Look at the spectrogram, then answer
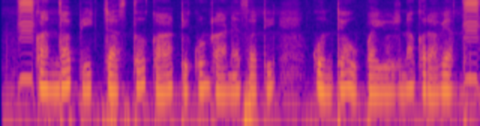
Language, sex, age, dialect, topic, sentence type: Marathi, female, 25-30, Northern Konkan, agriculture, question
